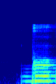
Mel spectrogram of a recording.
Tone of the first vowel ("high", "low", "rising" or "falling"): high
